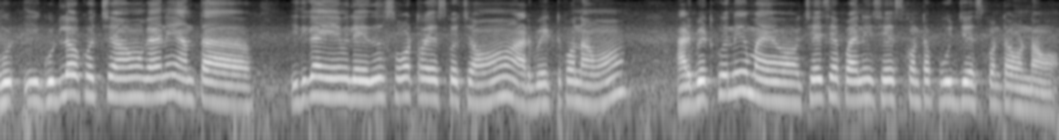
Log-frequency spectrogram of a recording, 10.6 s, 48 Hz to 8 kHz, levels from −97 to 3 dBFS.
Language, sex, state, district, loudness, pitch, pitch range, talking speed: Telugu, male, Andhra Pradesh, Guntur, -17 LUFS, 210 Hz, 190-230 Hz, 125 wpm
